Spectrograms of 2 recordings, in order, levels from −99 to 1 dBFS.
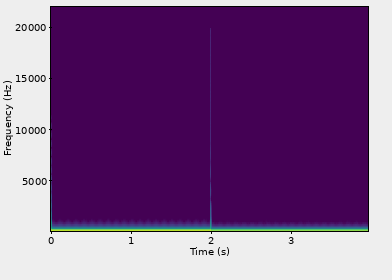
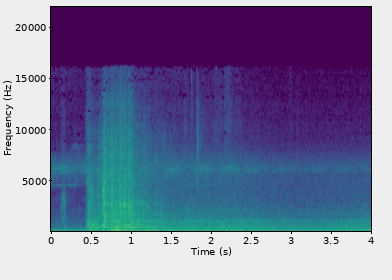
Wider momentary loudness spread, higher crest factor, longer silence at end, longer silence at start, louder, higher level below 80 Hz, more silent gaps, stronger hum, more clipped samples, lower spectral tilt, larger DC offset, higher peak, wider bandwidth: second, 7 LU vs 16 LU; second, 6 dB vs 22 dB; about the same, 0 s vs 0 s; about the same, 0 s vs 0 s; first, -15 LUFS vs -34 LUFS; second, -54 dBFS vs -46 dBFS; neither; neither; neither; first, -17.5 dB/octave vs -4 dB/octave; neither; first, -8 dBFS vs -12 dBFS; second, 0.3 kHz vs 16.5 kHz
